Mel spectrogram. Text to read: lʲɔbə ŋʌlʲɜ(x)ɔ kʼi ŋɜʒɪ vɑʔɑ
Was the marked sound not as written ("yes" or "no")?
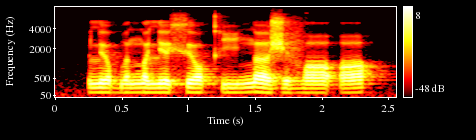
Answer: yes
